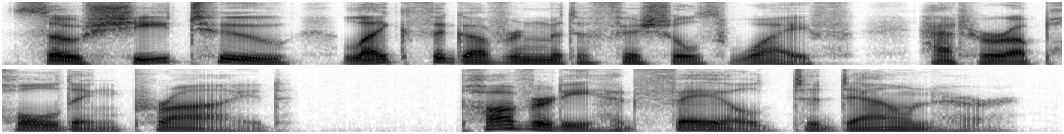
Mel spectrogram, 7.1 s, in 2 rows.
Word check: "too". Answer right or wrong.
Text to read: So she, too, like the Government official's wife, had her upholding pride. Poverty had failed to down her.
right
